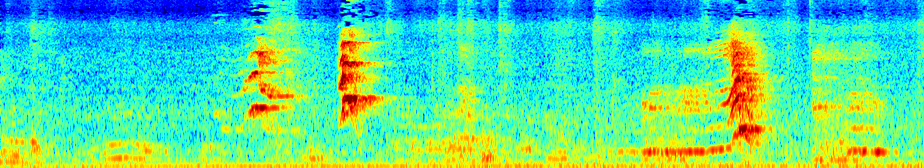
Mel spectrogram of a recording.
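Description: Australian Shepherd puppies yipping: two short high yips about two seconds in, then a longer call near the end that starts low and rises sharply in pitch.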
